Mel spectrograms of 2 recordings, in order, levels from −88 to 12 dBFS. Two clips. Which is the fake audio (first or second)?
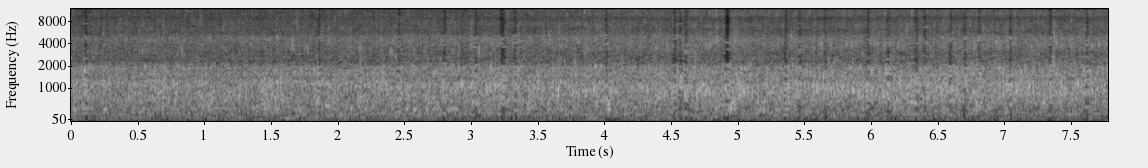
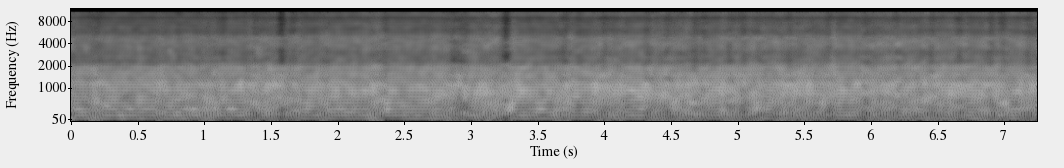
second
